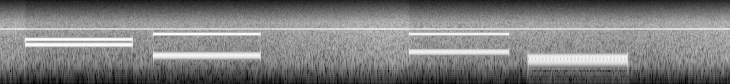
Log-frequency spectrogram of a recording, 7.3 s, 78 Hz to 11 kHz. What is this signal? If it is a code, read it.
Aircraft SELCAL, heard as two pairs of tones, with radio static and a steady whistle near 1990 Hz. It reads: KP-DS FS-AC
